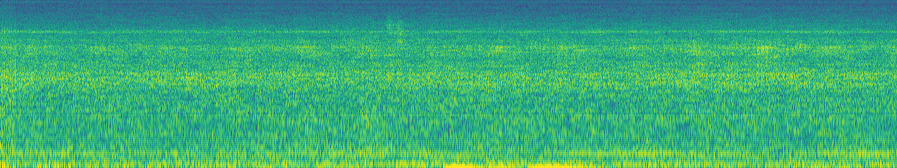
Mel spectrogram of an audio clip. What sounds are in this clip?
unidentified impact machinery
